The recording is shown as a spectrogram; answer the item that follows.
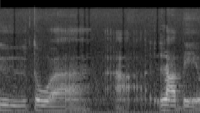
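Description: Only speech: a woman's voice speaking Thai in a steady narration.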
